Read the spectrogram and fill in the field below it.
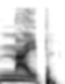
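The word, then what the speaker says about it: knife: नियम क्या होता है अगर के किसी शब्द के शुरू में हो और उसके बाद यन आए तो वहां पर के साइलेंट रहता है जैसे कि नाइफ आप यह समझिए कि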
